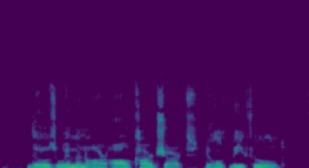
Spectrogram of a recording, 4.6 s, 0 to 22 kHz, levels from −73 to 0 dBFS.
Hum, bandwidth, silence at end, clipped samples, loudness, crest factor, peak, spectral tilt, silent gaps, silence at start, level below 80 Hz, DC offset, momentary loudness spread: none; 11.5 kHz; 0.45 s; under 0.1%; -30 LUFS; 18 dB; -12 dBFS; -6.5 dB/octave; none; 0.4 s; -46 dBFS; under 0.1%; 11 LU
